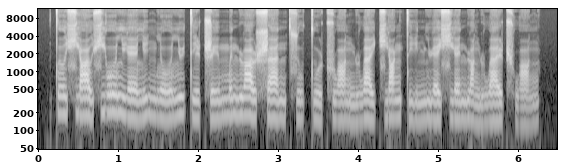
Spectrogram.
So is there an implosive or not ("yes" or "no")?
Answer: no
